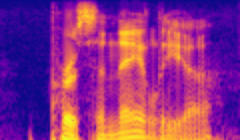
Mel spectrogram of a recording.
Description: (pûrsə-nālē-ə, -nālyə)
